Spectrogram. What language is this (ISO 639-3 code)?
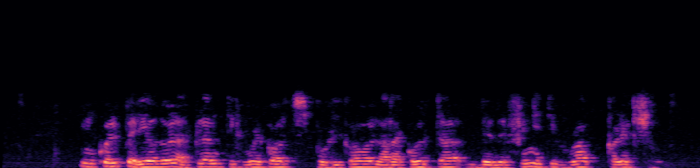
ita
